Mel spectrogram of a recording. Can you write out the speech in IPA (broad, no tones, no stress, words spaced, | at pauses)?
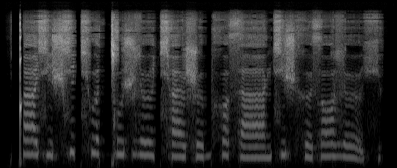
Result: ǃaːɕiʃɕət͡ɕʰuɐ̯ ǀuʃɮɵː t͡ɕʰaɐ̯ʂɵb xɔsaːŋɕiʃ xɵsɔːɮɵːç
